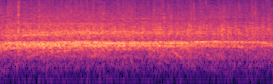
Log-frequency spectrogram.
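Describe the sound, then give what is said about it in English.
Dense audience applause at a Fringe comedy show welcoming a comedian to the stage: steady, loud clapping throughout that eases slightly toward the end. “Please put your hands together and make excited woo-hooing noises for first-time guilty feminist.”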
